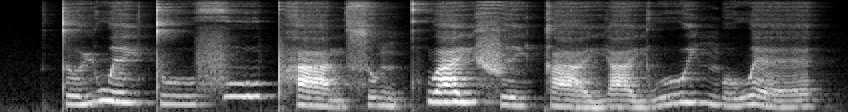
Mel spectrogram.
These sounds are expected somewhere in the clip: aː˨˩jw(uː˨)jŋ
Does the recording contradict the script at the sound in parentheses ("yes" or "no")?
yes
